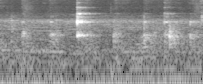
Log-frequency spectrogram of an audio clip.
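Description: A spoon clinking lightly against a bowl while mixing diced water chestnuts with red food colouring: a few soft clicks, the clearest about three-quarters of a second in.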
